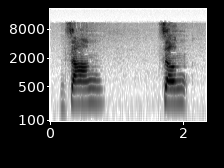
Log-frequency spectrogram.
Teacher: For example, Z as in zang or zeng. Its pronunciation is quite similar to the DS sound in English, like cards, but you need to move the tip of your tongue closer to the back of your teeth.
